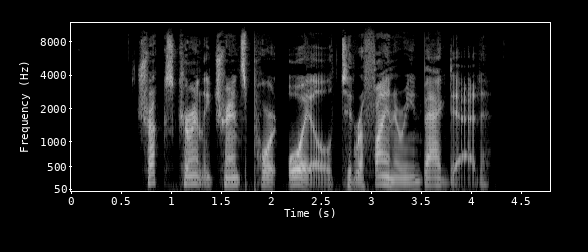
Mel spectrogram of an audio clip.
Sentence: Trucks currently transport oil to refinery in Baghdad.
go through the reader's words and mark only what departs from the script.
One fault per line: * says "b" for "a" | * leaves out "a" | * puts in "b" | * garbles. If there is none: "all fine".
all fine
